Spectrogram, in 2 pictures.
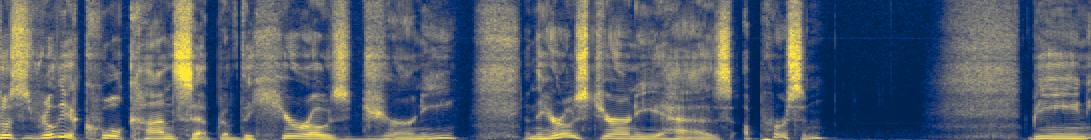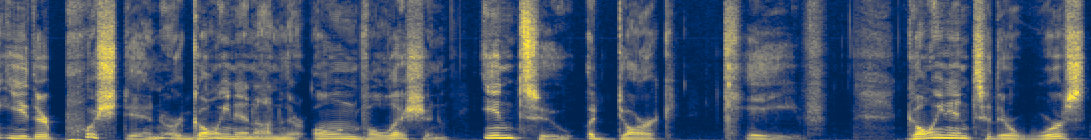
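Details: Adult man with ALS diagnosed four and a half years ago, advanced and nearing end stage, paralyzed from mid-throat down; speaks using a ventilator to inflate his lungs for some voice; dysarthria (ALS).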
